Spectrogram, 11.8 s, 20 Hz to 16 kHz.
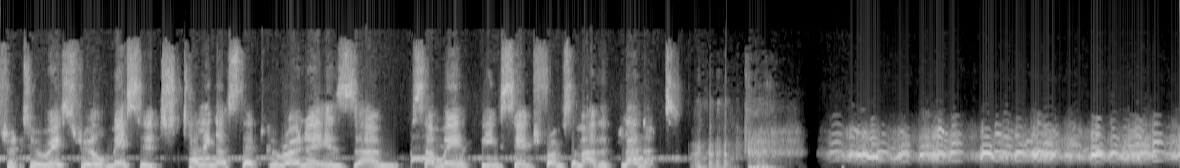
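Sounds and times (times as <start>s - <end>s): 
speech: 0.0s - 7.8s
laughter: 6.9s - 7.9s
dense flock of geese honking: 8.3s - 11.7s.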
